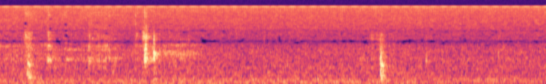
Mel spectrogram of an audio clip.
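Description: Faint, sharp clicks as a hobby knife blade cuts through the tabs of a thin brass photo-etch fret, freeing small circular mesh parts: one click about a quarter second in, a quick pair just after a second, and one more near three seconds.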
